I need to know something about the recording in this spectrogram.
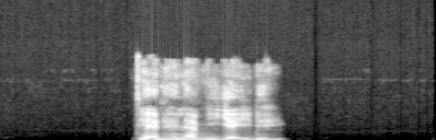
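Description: A young woman speaks briefly in a pleading, upset voice close by.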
